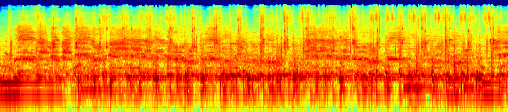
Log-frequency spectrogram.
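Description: A large group of children singing a festive song together, over an accompaniment with steady bass notes and a quick percussive beat.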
